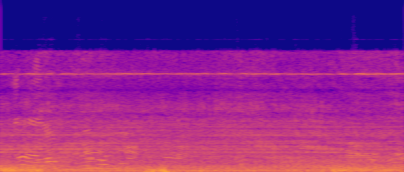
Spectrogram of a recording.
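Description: Loud, steady roar of aircraft engines on the apron at Kolkata airport, a constant broadband rumble that fills the whole clip while a person talks over it.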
